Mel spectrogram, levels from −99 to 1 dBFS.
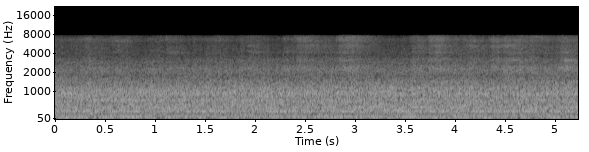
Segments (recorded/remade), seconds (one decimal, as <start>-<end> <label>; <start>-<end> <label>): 0.0-5.2 recorded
